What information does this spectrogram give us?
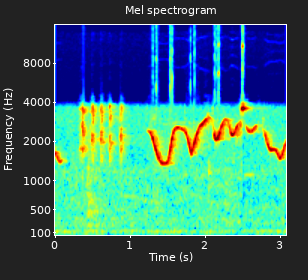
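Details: Oriental magpie-robin singing, a recording meant for trapping and training song: a long rolling whistle that dips and rises in waves, after a brief burst of rapid harsh notes, with a faint low hum behind.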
